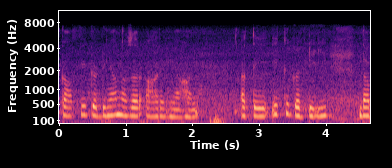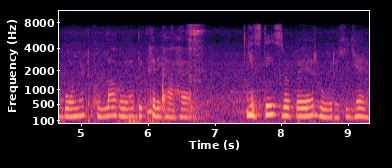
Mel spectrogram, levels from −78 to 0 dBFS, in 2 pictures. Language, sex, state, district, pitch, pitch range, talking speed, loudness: Punjabi, female, Punjab, Kapurthala, 200 Hz, 190-210 Hz, 150 wpm, -18 LUFS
